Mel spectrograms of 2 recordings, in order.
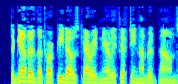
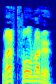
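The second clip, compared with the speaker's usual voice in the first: higher, firm command; helm order; 5 semitones higher, 4 dB louder than usual. Acted. Captain to helm after launch, firm command. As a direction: call the turn out sharply.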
